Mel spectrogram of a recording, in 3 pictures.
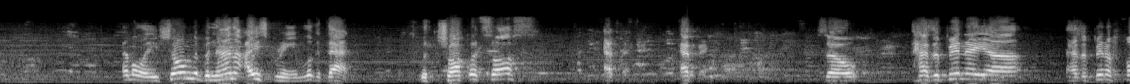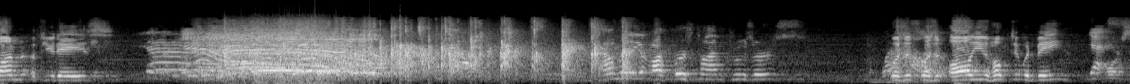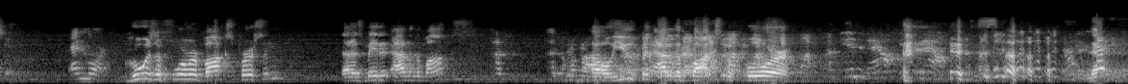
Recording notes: LIVE from the Disney Dream. WDW Radio Cruise recap and live broadcast.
